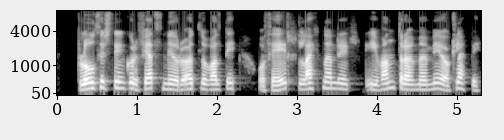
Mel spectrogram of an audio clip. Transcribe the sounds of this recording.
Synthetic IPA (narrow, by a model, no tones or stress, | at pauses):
plowðθɪrst̪iiŋkʏɾfjɛt̪lnɪːðʏɾœt̪lʏvalt̪ɪ | ɔ̰ɣθejɾ̥lajhknanɪɾivant̪ɾaðʏmːɛðmɪːɣawkʰl̥ɛhpɪ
